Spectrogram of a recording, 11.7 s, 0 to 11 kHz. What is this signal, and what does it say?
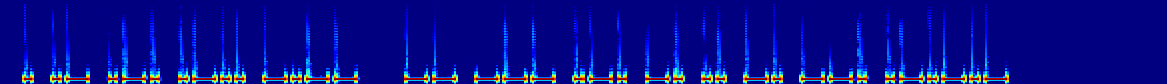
Morse code, heard as a keyed tone, about 17 wpm, 700 Hz. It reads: EARLY MORNING.
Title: Sentences from Top 1000 Words - Review Part 3 - 17wpm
